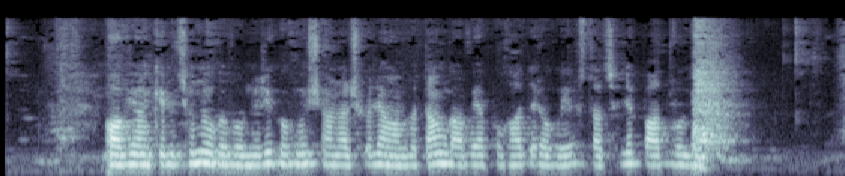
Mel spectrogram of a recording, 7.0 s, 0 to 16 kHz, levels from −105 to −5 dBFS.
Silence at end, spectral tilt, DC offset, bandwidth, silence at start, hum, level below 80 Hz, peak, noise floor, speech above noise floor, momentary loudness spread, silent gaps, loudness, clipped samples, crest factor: 0 s; -5.5 dB/octave; under 0.1%; 11.5 kHz; 0.3 s; none; -50 dBFS; 0 dBFS; -50 dBFS; 29 dB; 11 LU; none; -21 LUFS; under 0.1%; 22 dB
